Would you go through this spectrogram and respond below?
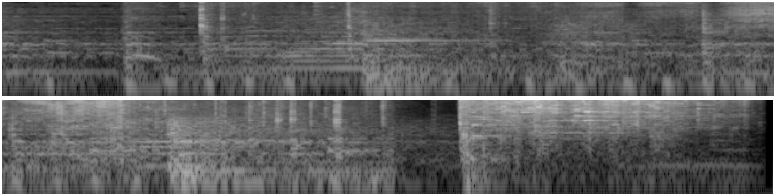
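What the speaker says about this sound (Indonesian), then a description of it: "Ketika kaca jendela itu pecah" A glass window breaks during a tense film scene, with shattering glass and clattering debris sounding through dense, busy movie sound and music, then a sudden sharp crash near the end.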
